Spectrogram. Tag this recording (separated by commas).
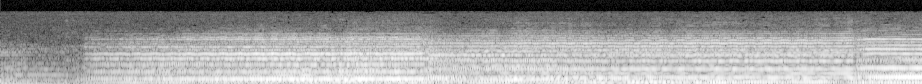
Musical instrument, Music, fiddle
